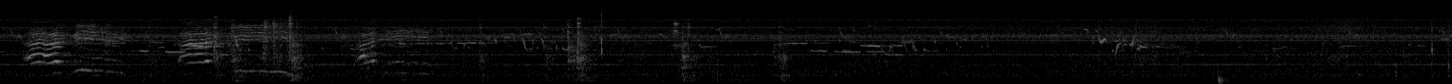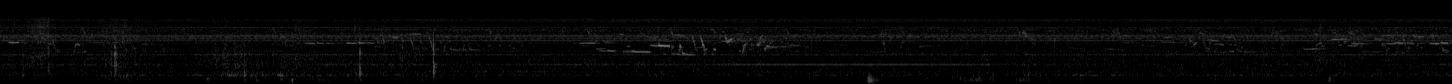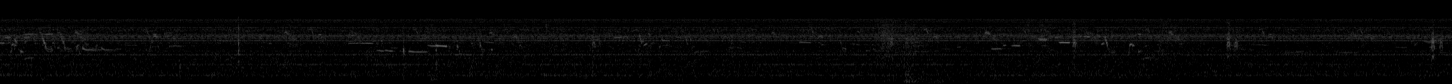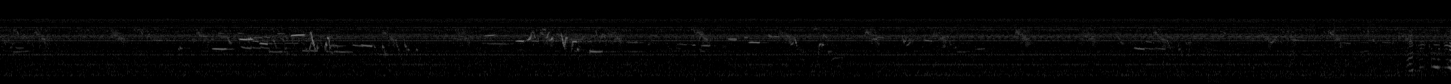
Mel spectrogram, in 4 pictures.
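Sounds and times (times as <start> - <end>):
birds chirping: 0.0 - 31.0
steady background hiss: 0.0 - 58.0.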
